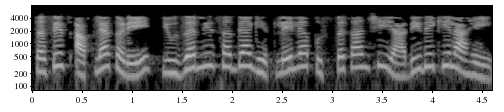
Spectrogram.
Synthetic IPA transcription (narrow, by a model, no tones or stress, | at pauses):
t̪əset͡sapljakəɽejud͡zəɾniːsəd̪ʱjaɡʱet̪leljapust̪əkaɲt͡ɕiːjad̪iːd̪ekʰilaɦe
